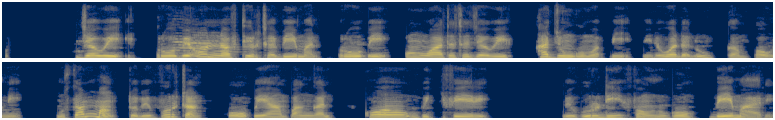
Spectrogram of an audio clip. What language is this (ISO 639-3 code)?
ful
